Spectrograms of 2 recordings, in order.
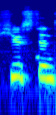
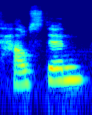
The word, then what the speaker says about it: Houston: Like, there's Houston, Texas, right? But in New York, it's Houston. So I feel like, but it's spelled the same.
